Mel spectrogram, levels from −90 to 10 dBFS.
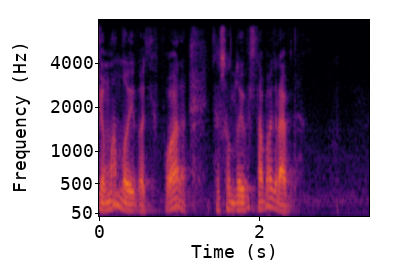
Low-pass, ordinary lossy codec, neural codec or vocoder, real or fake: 7.2 kHz; Opus, 64 kbps; none; real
